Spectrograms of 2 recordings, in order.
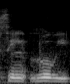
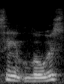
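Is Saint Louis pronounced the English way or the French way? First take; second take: French; English. First: Saint Louis is pronounced the French way. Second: Saint Louis is pronounced the English way. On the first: The speaker calls it right. "that would make sense because it's a French brand" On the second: The speaker calls it wrong. "I was calling it the Saint Louis tote"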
